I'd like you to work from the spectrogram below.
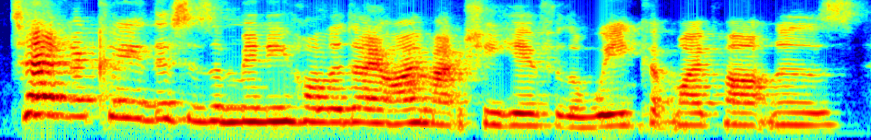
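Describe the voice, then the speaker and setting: Bright-voiced chatty woman. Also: high-pitched, fairly even intonation, fairly quick, reverberant. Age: 40s. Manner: chatty, rambling, with frequent restarts and fillers. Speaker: livestream host. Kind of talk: casual live-stream chat reading viewer comments.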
